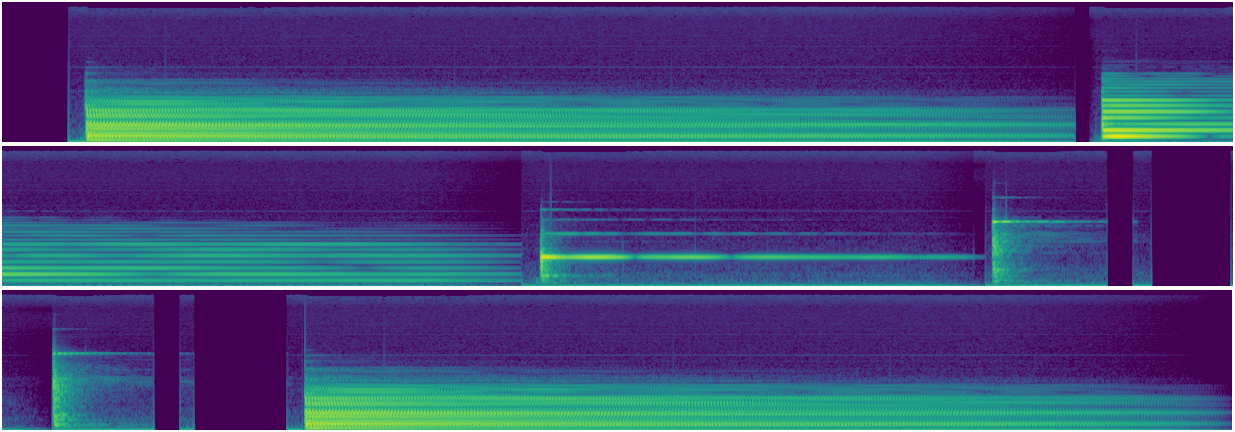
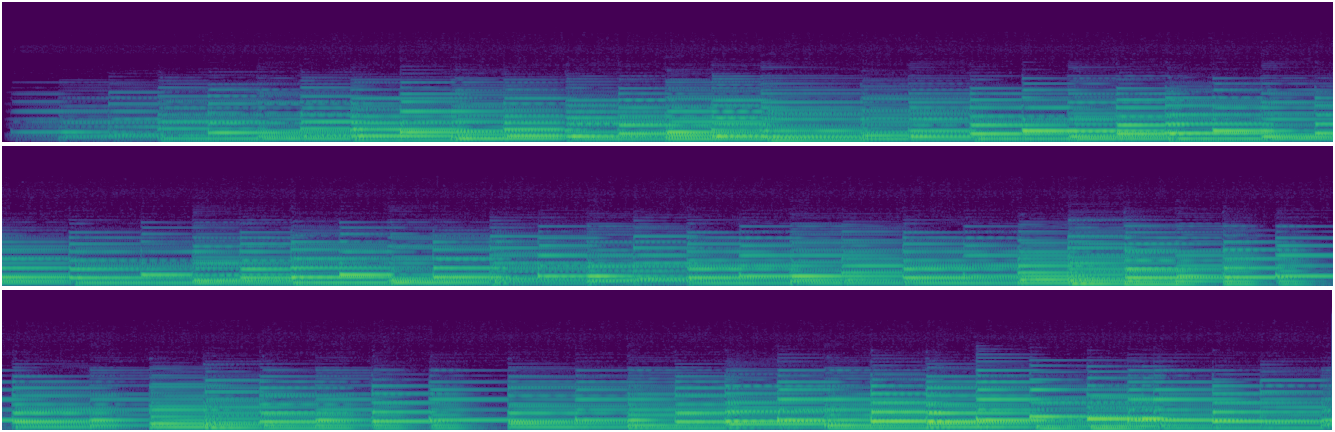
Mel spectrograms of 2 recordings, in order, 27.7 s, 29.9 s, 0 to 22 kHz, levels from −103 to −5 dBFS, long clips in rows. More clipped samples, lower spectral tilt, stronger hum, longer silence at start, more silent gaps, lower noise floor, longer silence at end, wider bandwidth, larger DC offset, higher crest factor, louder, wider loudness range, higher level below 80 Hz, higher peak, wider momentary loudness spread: neither; second, -10.5 dB/octave vs -12 dB/octave; neither; first, 0.55 s vs 0.15 s; first, 8.06-8.15 s, 17.52-17.71 s, 17.85-18.45 s, 19.61-19.80 s, 19.92-20.60 s vs none; about the same, -54 dBFS vs -55 dBFS; about the same, 0 s vs 0 s; first, 3.8 kHz vs 3.2 kHz; first, 0.5% vs under 0.1%; about the same, 20 dB vs 16 dB; first, -24 LUFS vs -35 LUFS; first, 15 LU vs 5 LU; first, -42 dBFS vs -50 dBFS; first, -6 dBFS vs -18 dBFS; first, 22 LU vs 8 LU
